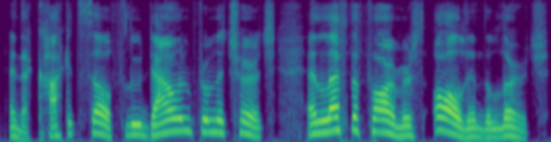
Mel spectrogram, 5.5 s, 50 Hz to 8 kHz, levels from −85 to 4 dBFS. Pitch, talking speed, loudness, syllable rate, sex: 165 Hz, 185 wpm, -18 LUFS, 3.9 syllables/s, male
